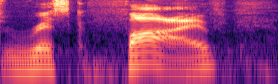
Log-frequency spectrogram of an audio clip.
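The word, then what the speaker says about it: RISC-V: here it says uh risk V pronounced risk five is an open standard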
